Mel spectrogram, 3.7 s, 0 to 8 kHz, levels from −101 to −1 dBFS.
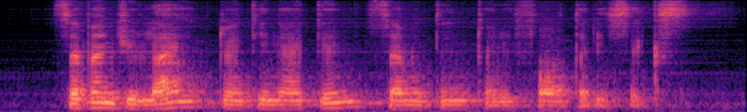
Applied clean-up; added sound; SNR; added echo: neural separator model SepFormer DNS4.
